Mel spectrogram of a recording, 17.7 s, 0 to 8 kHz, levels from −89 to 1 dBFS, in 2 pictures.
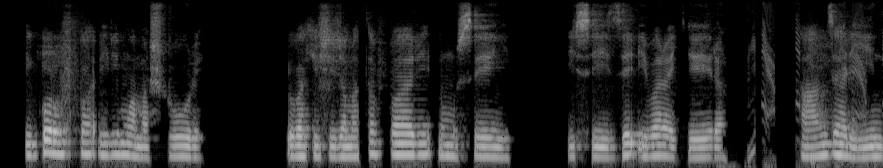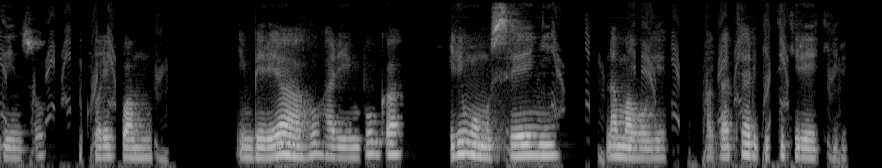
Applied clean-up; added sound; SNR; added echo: classical method spectral subtraction.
